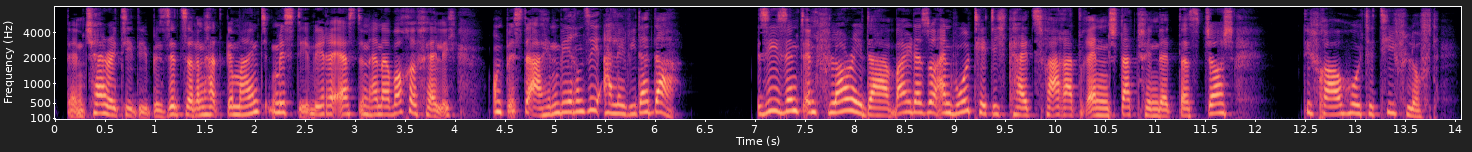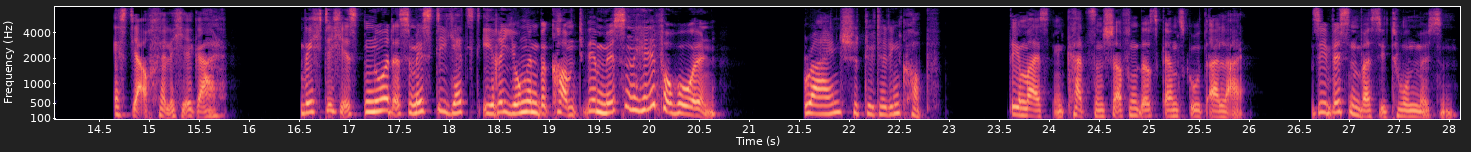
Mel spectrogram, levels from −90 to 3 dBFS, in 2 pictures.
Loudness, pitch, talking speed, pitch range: -16 LUFS, 230 Hz, 155 wpm, 195-260 Hz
